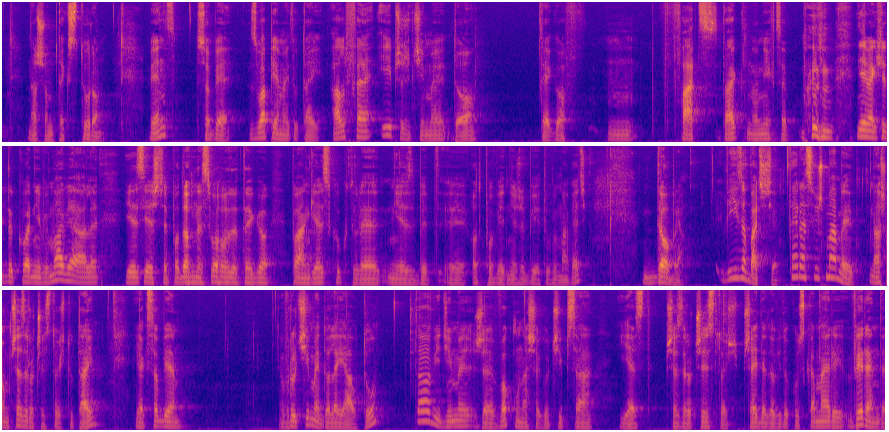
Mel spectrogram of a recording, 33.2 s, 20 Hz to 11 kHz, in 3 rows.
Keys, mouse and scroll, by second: 25.9 click, 26.6 middle click, 28.0 middle click, 28.0 click, 30.1-31.0 scroll down 1, 31.0 scroll down 1, 31.0 KP_0, 32.4 F12.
